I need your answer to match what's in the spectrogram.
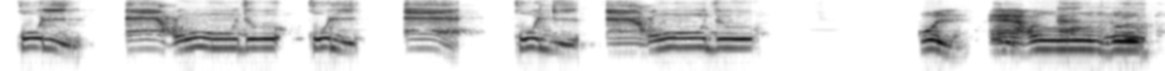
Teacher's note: the hamza is from the bottom of the throat. So we have to go all the way down to the bottom of the throat.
